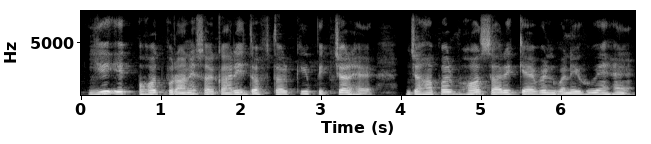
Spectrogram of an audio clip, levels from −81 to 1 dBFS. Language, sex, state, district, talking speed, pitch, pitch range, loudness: Hindi, male, Uttar Pradesh, Lalitpur, 145 wpm, 155 Hz, 145-170 Hz, -15 LUFS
